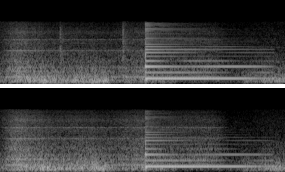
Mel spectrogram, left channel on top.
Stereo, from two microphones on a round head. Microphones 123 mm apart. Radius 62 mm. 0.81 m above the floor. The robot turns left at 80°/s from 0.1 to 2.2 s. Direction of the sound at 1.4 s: 135° left.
